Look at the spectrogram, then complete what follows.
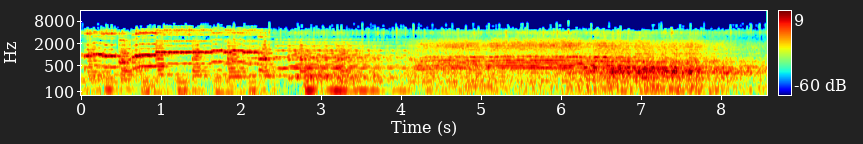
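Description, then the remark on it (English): A passenger train rolls steadily along the rails, its continuous rumble and rattling clatter filling the scene at moderate loudness after a brief tonal passage at the start. “Porter, how soon does our train get in?”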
